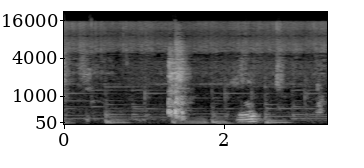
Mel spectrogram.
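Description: Ginataang kalabasa, squash simmered in coconut milk, being stirred in a pan, with a soft bubbling sizzle and a few scraping clatters of a spoon against the metal, under brief talk.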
